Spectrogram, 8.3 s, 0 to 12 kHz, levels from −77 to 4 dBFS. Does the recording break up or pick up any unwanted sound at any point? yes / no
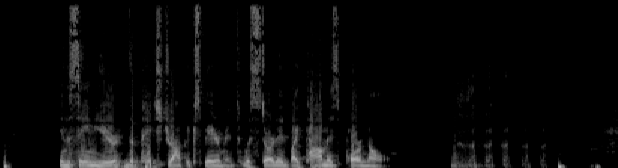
yes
